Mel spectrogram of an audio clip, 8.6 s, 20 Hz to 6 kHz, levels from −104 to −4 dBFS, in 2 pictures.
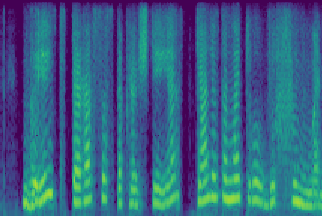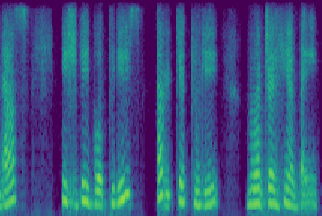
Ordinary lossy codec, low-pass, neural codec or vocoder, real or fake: Opus, 16 kbps; 5.4 kHz; codec, 16 kHz, 0.5 kbps, FreqCodec, smaller model; fake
